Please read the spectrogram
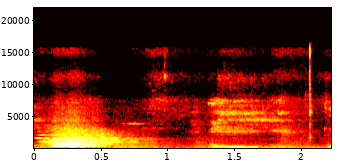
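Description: Church choir singing during Mass: one short sung note at the start, then a brief lull between phrases.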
